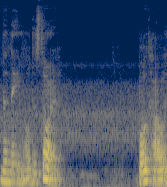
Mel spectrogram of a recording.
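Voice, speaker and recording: A woman is heard talking in a room with audible echo, and noticeable background noise runs underneath. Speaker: video blogger. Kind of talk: personal storytelling. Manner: halting.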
